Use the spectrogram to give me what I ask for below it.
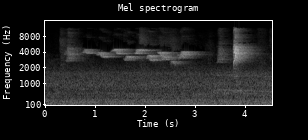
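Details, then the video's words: Tournament ultramarine grosbeak in Aracaju, Sergipe, Brazil delivers a long high warbled phrase of stepped, slightly descending notes over about two and a half seconds, ending with one sharp loud burst. "Azulão gladiador Aracaju Sergipe"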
